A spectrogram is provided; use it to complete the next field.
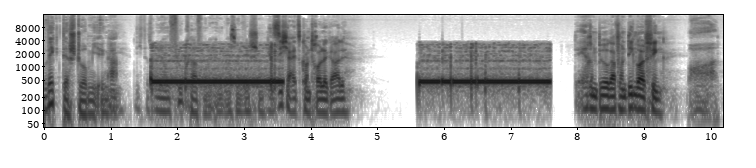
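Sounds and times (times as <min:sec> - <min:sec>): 
speech: 0:00.0 - 0:04.6, 0:08.0 - 0:09.8
phone call ringing tone: 0:01.6 - 0:03.6, 0:05.6 - 0:07.6.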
